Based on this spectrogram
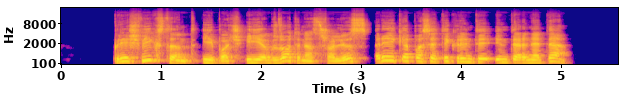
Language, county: Lithuanian, Vilnius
